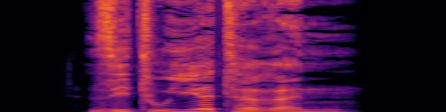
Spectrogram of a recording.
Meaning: inflection of situiert: 1. strong genitive masculine/neuter singular comparative degree 2. weak/mixed genitive/dative all-gender singular comparative degree
- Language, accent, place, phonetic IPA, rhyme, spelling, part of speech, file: German, Germany, Berlin, [zituˈiːɐ̯təʁən], -iːɐ̯təʁən, situierteren, adjective, De-situierteren.ogg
